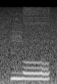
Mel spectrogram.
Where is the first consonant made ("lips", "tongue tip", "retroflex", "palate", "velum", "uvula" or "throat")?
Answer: velum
